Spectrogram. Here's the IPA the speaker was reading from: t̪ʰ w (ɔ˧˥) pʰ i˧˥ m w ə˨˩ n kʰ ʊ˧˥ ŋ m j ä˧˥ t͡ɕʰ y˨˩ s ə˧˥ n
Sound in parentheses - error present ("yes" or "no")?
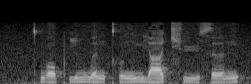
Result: no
